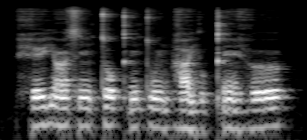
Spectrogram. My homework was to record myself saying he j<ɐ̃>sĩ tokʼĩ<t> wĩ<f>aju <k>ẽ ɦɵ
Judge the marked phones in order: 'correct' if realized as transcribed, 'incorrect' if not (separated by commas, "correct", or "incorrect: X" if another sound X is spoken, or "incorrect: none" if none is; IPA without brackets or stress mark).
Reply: correct, correct, incorrect: bʱ, incorrect: kʼ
